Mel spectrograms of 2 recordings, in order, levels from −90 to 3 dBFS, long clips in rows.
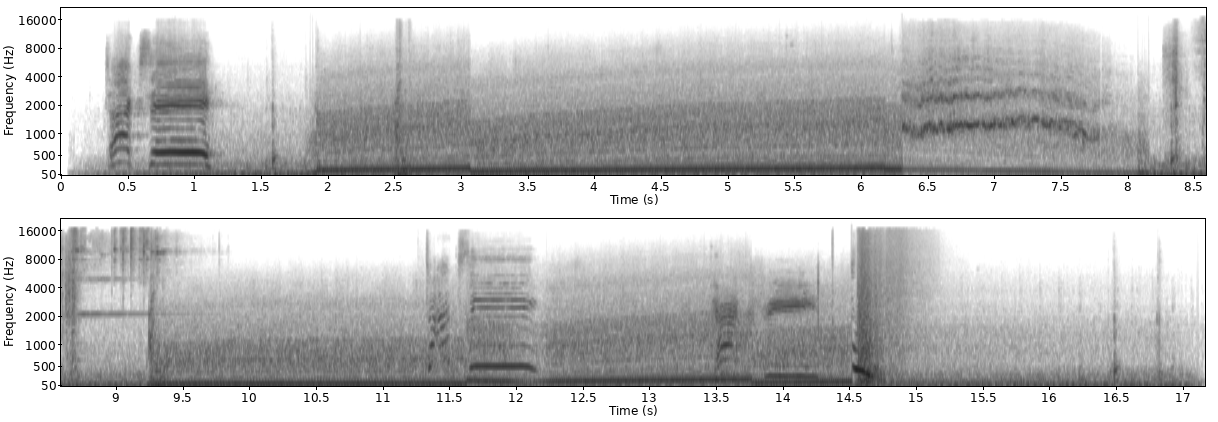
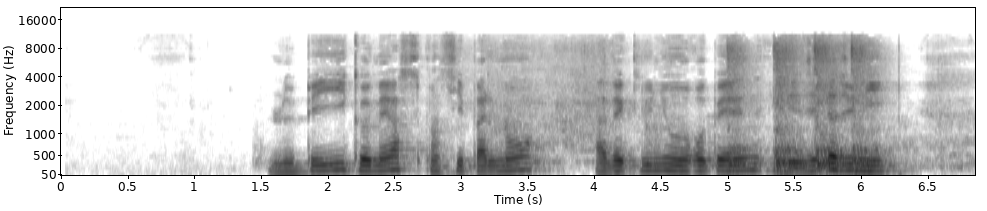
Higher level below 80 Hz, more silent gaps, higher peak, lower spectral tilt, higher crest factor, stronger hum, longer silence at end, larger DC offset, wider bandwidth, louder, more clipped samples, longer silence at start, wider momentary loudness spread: first, -34 dBFS vs -56 dBFS; neither; about the same, -4 dBFS vs -2 dBFS; about the same, -6 dB/octave vs -5 dB/octave; about the same, 20 dB vs 20 dB; neither; second, 0 s vs 0.55 s; neither; first, 17.5 kHz vs 11.5 kHz; about the same, -23 LUFS vs -21 LUFS; neither; second, 0.25 s vs 1.55 s; about the same, 14 LU vs 13 LU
